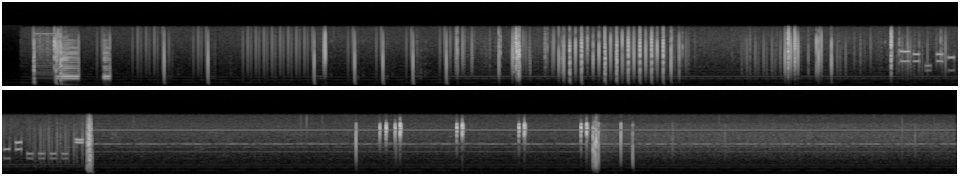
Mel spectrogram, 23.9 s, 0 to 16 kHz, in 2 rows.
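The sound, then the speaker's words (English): A telephone number is dial-pulsed through a crossbar tandem with a loose connection on the intercept trunk: faint clicks and short bursts of pulsing come first, then a steady tone sounds with scattered clicks over it. “Let's try dialing again, and hopefully the 1111 will be dial pulsed out at a normal speed this time.”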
